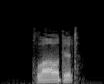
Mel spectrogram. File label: "plaudit", English; nouns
